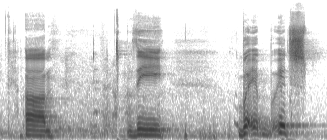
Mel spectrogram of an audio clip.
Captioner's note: audience laughs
